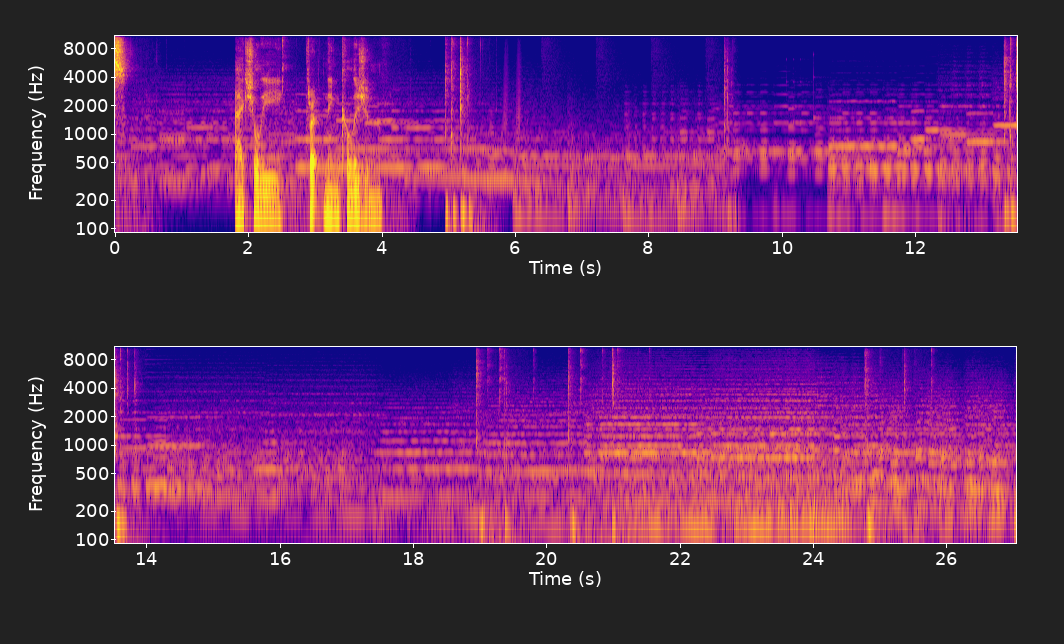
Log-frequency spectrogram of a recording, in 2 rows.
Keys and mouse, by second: 1.7-2.6 middle drag, 3.2-4.3 drag, 4.9 s, 8.6 middle click, 9.2 shift+Tab, 9.3 middle click, 10.5-12.5 drag, 13.3 s, 16.2-18.2 drag, 18.6 middle click, 19.1 shift+middle click, 20.0 middle click, 20.6 shift+middle click, 21.0 middle click, 22.9 middle click, 24.5 click, 25.8 middle click, 26.7-27.0 drag.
